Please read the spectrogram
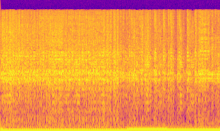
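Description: Electronic synthesizer music: deep sustained bass notes that shift pitch twice in the second half, under a dense layer of static-like noise.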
